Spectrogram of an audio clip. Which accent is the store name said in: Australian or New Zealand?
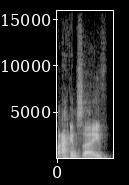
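Australian. It is said in an Australian accent. "in Australia, it'd be like"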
